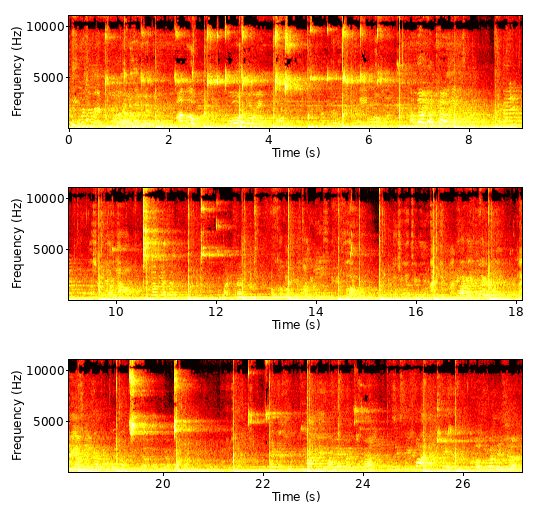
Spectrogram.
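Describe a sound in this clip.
Young people call out and talk loudly in a large echoing gym.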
